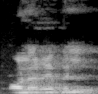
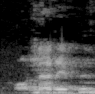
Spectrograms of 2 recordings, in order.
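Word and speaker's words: honourable: এটা হলো না, কিন্তু হনেস্ট হতে পারতো এইচ দিয়ে, কিন্তু হলো না, উচ্চারণটা হচ্ছে অনেস্ট, ওই জন্য অ্যান বসালাম। আরও আছে দেখো অনারেবল ম্যান, অনারেবল মানে হচ্ছে সম্মানীয়, সম্মানীয় মানুষ বা সম্মানীয় ব্যক্তি বলা যেতে পারে।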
